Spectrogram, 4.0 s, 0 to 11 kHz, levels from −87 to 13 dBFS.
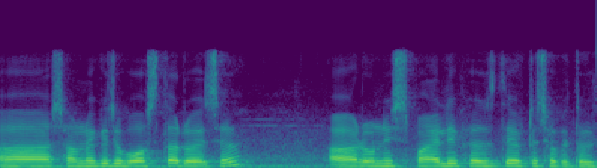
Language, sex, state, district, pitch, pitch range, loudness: Bengali, male, West Bengal, Paschim Medinipur, 160 Hz, 150-170 Hz, -14 LUFS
